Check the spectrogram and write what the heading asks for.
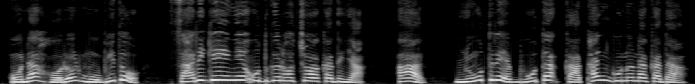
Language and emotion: Santali, fearful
